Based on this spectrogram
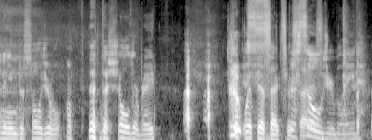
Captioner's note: laughing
